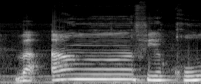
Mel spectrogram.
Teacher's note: नून साकिन के बाद फ़ा हरुफ़ इख़्फ़ा में से है, तो हम नून साकिन को छुपा के लेकिन गुन्ने के साथ पढ़ेंगे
